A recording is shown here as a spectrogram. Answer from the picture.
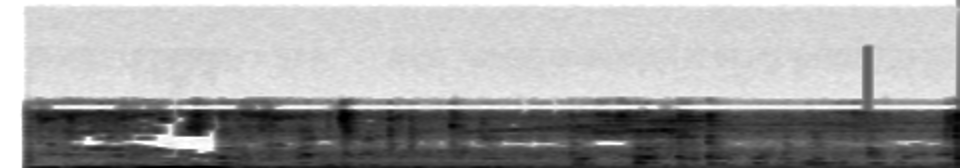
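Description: Bus engine and drivetrain heard from inside the bus, the pitch rising as it accelerates over the first second or so, then running steadily with a low drone.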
